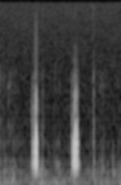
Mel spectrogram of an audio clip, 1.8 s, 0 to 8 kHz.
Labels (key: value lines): label: biophony, knock croak
recorder: SoundTrap 300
